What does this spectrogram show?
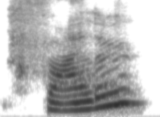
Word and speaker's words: Feiler: today someone very special his name is andrew filer am i correcting correct in that pronunciation eiler yes tyler all right and andrew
